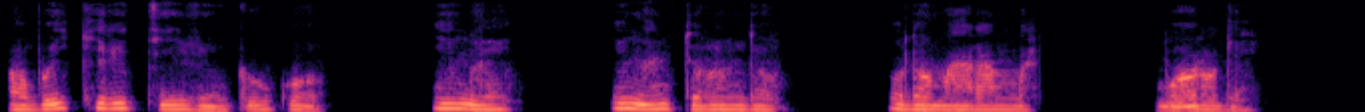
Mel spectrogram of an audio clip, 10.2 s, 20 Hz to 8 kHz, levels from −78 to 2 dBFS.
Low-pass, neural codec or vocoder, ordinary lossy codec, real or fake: none; codec, 16 kHz, 4 kbps, FreqCodec, smaller model; none; fake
